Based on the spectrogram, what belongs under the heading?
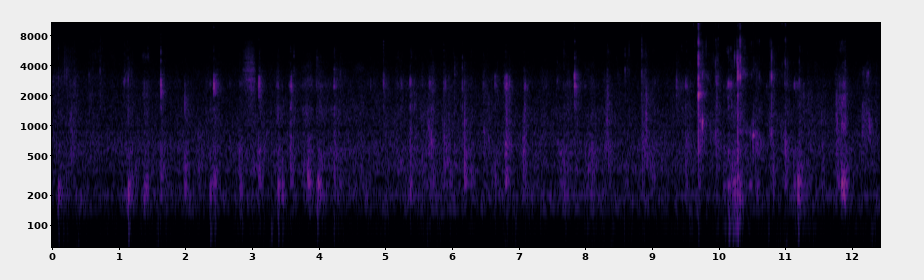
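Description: Close-up mouth sounds of a person biting into and chewing a soft za'atar flatbread: quiet wet smacks and small crunchy clicks, a little louder about ten seconds in.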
